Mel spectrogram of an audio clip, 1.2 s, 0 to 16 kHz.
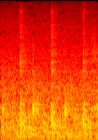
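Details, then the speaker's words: GMC 56-inch industrial ceiling fan in kitchen, at higher speeds: light ticking knock about every 0.4 s over soft whoosh; fan wobbles and rattles because blades are bent and uneven, not yet repaired. "bergoyang dan mengeluarkan suara lagi. Masalahnya ada pada mata pisaunya , posisinya tidak rata; Mereka bengkok."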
